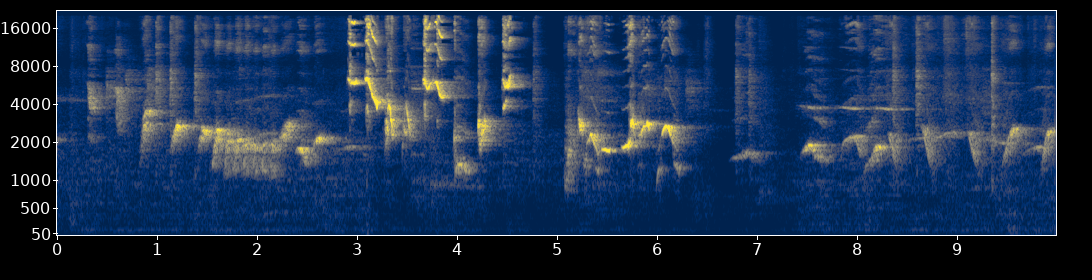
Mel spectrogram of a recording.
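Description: White-rumped shama singing a rich, varied run of loud whistles, slurred warbles and sharp chirps in quick bursts, with brief pauses between phrases.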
